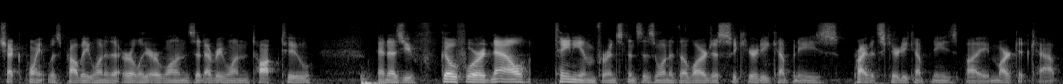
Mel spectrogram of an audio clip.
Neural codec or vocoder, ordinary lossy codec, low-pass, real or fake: vocoder, 44.1 kHz, 128 mel bands every 256 samples, BigVGAN v2; MP3, 64 kbps; 7.2 kHz; fake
